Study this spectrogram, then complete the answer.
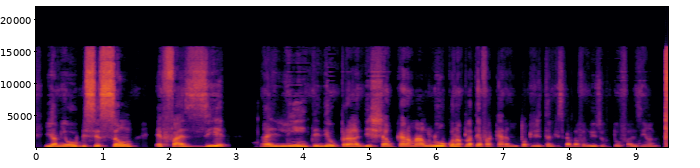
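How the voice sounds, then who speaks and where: This man has an ordinary speaking voice, fairly high in pitch, with ordinary pitch variation, a moderate pace and big swings in loudness. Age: 60s. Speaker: stage actor. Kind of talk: interview.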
